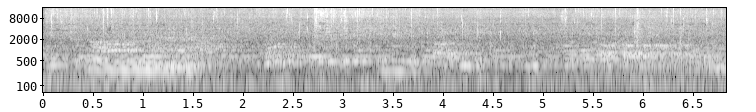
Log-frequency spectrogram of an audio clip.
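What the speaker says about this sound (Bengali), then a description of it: "এবার আমি পকোড়াগুলো ভেজে নিচ্ছি।" Soybean pakoras deep-frying in hot oil in a village kitchen, a dense, steady crackling sizzle like rain, loud and close, running throughout over faint tonal background sounds.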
